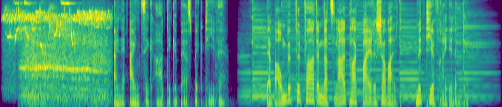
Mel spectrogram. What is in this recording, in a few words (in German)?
Werbung Reminder; Erlebnis Akademie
